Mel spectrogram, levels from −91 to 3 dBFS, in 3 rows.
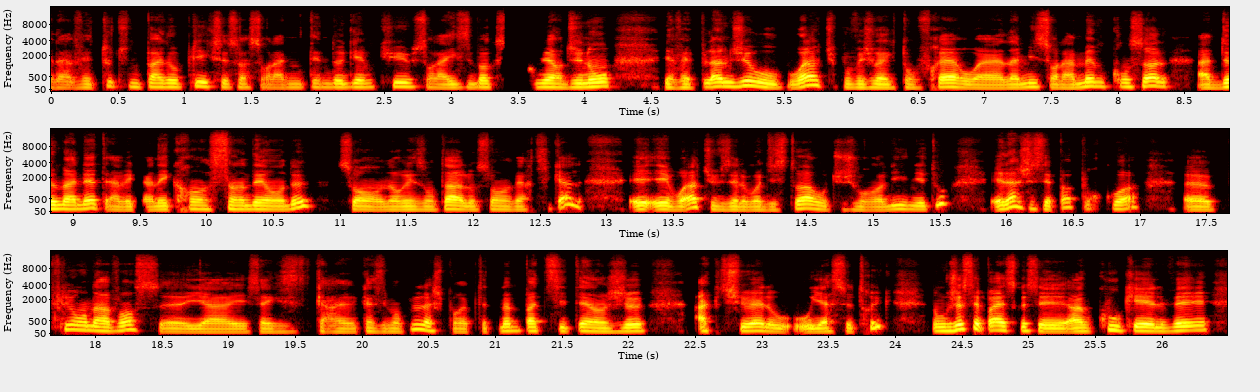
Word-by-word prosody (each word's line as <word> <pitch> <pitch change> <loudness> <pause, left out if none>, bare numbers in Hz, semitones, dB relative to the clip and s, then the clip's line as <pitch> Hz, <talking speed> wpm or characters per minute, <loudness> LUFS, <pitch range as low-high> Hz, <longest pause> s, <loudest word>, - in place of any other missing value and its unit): en - - -15
avait 100 +1 -8
toute 145 -2 -12
une 125 -2 -7
panoplie, 125 +3 0
que - - -17
ce 115 - -5
soit 110 0 -8
sur 100 - -12
la 100 0 -7
Nintendo 115 +2 -5
Game 120 +1 -1
Cube, 135 0 -1
sur 130 -4 -11
la 105 -1 -4
Xbox 110 +2 -4 0.2
1re 120 -1 +2
du 120 +2 +1
nom. 140 +3 +6 0.4
Il - - -1
y - - -1
avait 105 +1 -3
plein 130 +6 +3
de - - +3
jeux 165 +5 +4
où 120 -9 +3
voilà, 130 - +5
tu - - -20
pouvais 110 -1 -4
jouer 110 0 +1
avec 105 0 -2
ton 105 -2 -8
frère 125 +4 +4
ou 105 -1 -1
un 95 0 -1
ami 115 +4 0
sur 105 -4 -5
la 100 0 -3
même 140 +2 +2
console 140 +3 +2 0.2
à 100 - 0
2 130 +7 +6
manettes, 135 +4 +3
avec 100 0 -4
un 100 - -3
écran 115 +2 -2
scindé 115 0 0
en 110 -1 +2
2, 195 - +1 0.2
soit - - -1
en 100 0 -2
horizontal 105 +2 +2
ou 105 - -7
soit 110 - -5
en 105 - -3
vertical. 105 0 -4 0.3
Et 115 - +4
et, - - +6
voilà, 110 +11 +3
tu 110 - -8
faisais 105 +1 -3
le 100 - -2
mode 100 0 -3
histoire 135 +8 +3
où 110 - -2
tu 105 0 -18
jouais 100 -1 -8
en - - -2
ligne, 115 +3 -3
et - - -1
tout. 295 +3 -2 0.3
Et 395 - +3
là, 195 - +5
je 145 -8 -8
sais 120 -2 -2
pas 170 - -4
pourquoi, 125 -5 -2 0.4
heu, 100 -1 0
plus 170 - -4
on 150 -3 +1
avance, 135 +6 0
heu, 105 -1 -2
il - - -4
y - - -1
a 95 0 -1
et 95 0 -3
ça 100 0 -5
existe 95 +1 -11
carré 100 0 -6
quasiment 105 -2 -7
plus, 180 - -3
là, 145 - +3
je 130 - -9
pourrais 100 -1 -6
peut-être 105 +4 -15
même 125 +1 0
pas 125 - +4
te - - -19
citer 115 +2 0
un 110 -2 +2
jeu 115 +4 +2 0.4
actuel 130 -1 +3
où 105 -3 -2
où - - -1
il 105 - 0
y - - +4
a - - -2
ce 110 - -7
truc, 240 - -3 0.3
donc 125 +1 +2
je 170 - +8
sais 190 +1 +5
pas, 145 0 +5
est-ce 145 - +2
que 130 - -1
c'est 105 -5 +2
un 110 +1 +4
coût 145 +7 -1
qui 130 -1 +2
est 125 - +10
élevé? 135 +7 +3
115 Hz, 275 wpm, -23 LUFS, 105-130 Hz, 0.4 s, est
